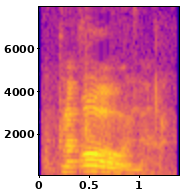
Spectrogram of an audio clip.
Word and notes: klekóol: [klɛkɔ:l]

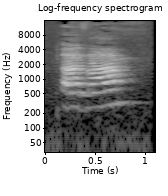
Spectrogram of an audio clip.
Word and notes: chedam: [? ə(æ)ðəm]

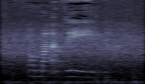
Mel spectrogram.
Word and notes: omachediil: ɔｍə ? ɛði:l

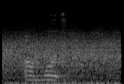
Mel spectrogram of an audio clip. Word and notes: omudech: [ɔmuðɛ ? ]

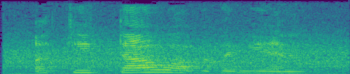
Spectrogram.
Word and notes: chetitau a bedengel: ? ətitáu ə b(ə）ðəŋɛl

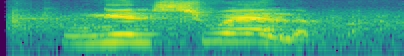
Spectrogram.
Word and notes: Ungil sueleb: ŋil suɛlɛb

